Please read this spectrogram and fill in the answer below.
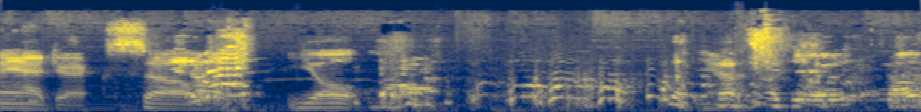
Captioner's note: laughing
